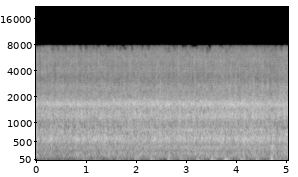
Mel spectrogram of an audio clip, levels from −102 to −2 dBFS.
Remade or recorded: remade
